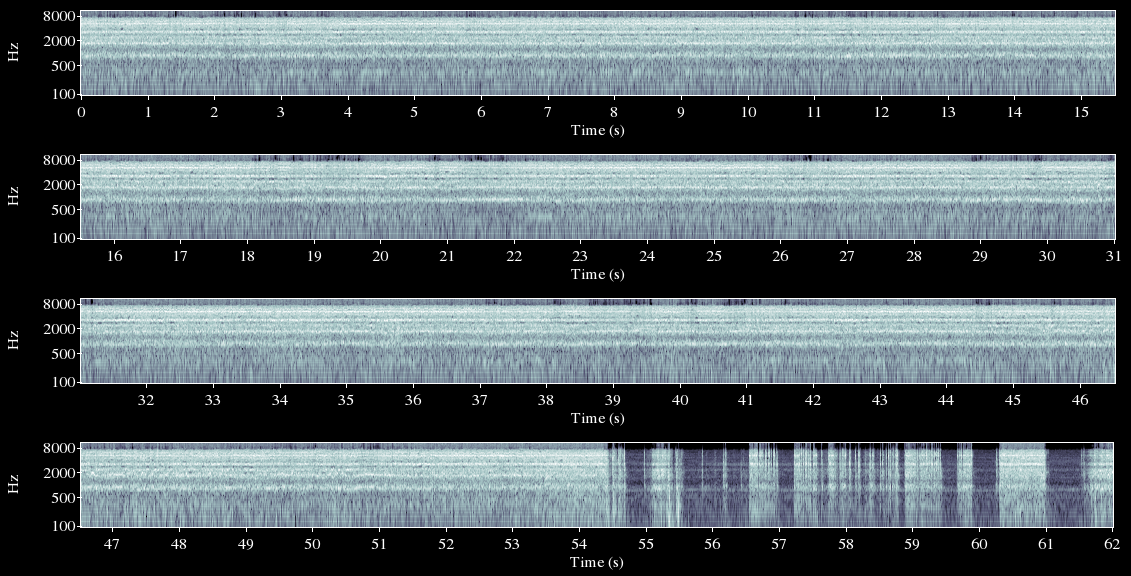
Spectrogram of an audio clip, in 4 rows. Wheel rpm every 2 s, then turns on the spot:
230, 230, 230, 240, 230, 230, 230, 230, 220, 230, 220, 230, 230, 220, 230, 220, 220, 220, 230, 230, 230, 230, 220, 220, 220, 220, 210, 70, 10, 10, 90.
56-60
